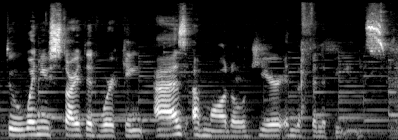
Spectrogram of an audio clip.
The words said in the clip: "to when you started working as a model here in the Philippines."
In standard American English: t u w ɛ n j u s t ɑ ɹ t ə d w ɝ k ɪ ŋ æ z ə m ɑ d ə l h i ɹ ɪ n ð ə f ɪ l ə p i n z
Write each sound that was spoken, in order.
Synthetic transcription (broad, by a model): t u w ɛ n j u s t ɑ ɹ t ə d w ɝ k ɪ ŋ æ z ə m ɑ d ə l h i ɹ ɪ n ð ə f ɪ l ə p i n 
